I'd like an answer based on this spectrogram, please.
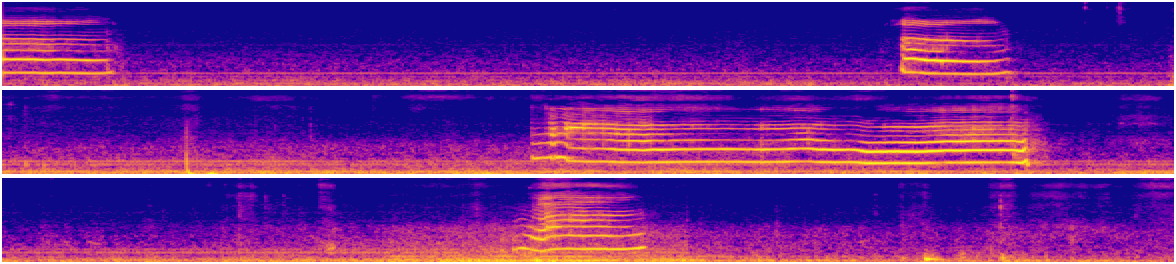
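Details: Pet cat from a rescue household with a run of meows: a short falling meow, another brief one, then a long wavering, drawn-out meow lasting over two seconds, and a last short call, over low background hum.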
